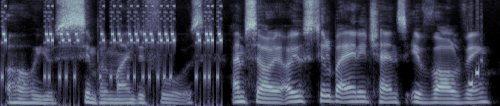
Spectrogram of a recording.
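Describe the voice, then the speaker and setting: A man's voice: mid-range voice, steady tone, normal speed, very noisy, natural voice. A man putting on a haughty prosecutor woman, mock German accent. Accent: put-on German accent. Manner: dramatic, mocking. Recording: video game music behind.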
